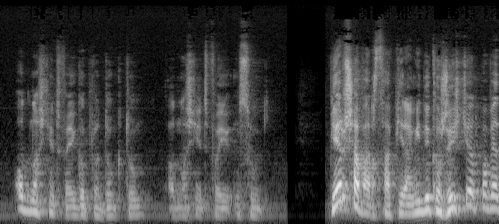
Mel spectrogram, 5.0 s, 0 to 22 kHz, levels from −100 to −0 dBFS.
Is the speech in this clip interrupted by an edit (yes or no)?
no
